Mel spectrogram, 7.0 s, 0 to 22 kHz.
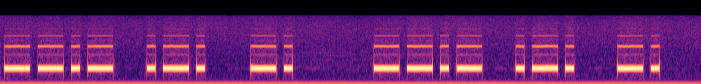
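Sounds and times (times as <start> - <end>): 
radio telegraph Morse code beeps: 0.0 - 3.0, 3.8 - 6.6.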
